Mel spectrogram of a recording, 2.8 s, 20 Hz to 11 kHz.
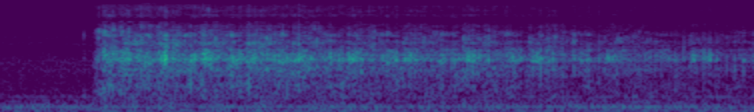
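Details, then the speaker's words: Shakespeare 2410 spinning reel, still noisy with the gear and axle shaft removed: a faint, dry, gritty rasp with a thin steady whine as it turns. This pinpoints a worn pinion-gear bearing, which is to be replaced. "Yeah, that kind of pinpoints it down to that gear, that bearing, doesn't it? So that's where we're heading. We're going to go in and see about replacing that bearing."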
